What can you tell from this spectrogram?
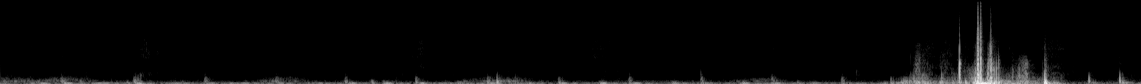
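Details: Heartbeat heard through a stethoscope: steady, regular low thumps about 85 a minute, with loud stethoscope rubbing near the end; normal heartbeat.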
